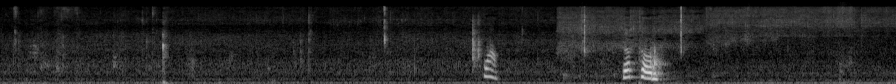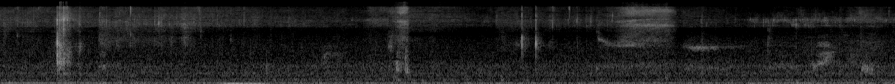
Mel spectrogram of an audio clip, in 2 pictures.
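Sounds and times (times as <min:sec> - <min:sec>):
brief hiss: 0:05.6 - 0:11.6, 0:12.7 - 0:16.3.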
